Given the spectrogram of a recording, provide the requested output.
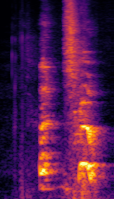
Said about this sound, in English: I got to sneeze.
